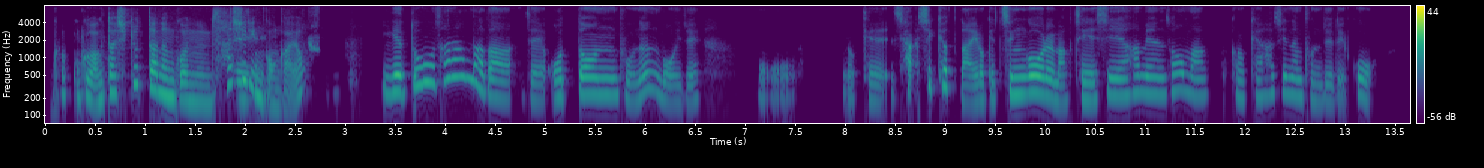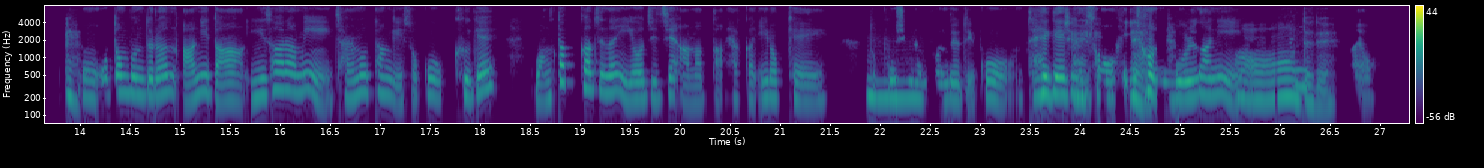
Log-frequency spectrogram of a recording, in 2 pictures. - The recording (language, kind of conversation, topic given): Korean, podcast, 좋아하는 유튜브 채널이나 크리에이터는 누구인가요?
- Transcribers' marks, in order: tapping; laughing while speaking: "되게 그래서 이런"; other background noise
